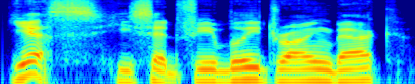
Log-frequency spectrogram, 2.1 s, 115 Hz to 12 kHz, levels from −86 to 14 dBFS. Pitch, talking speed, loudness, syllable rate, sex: 135 Hz, 175 wpm, -16 LUFS, 4.2 syllables/s, male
